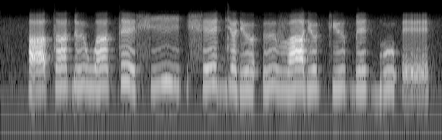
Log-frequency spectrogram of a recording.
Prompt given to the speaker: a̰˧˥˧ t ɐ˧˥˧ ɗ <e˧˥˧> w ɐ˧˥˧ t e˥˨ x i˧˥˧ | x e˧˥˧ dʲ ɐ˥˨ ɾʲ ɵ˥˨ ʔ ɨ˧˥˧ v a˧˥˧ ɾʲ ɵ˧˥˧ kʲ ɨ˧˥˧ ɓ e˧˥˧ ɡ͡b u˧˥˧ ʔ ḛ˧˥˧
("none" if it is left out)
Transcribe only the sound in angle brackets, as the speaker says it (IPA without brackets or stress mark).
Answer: ɨ˧˥˧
